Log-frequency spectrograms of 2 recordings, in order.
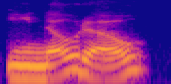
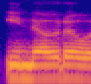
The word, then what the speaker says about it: Enodo: I also am a big fan of a product called Enodo. It's automated underwriting. That's a web platform. Enodo is spelled E-N-O-D-O.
